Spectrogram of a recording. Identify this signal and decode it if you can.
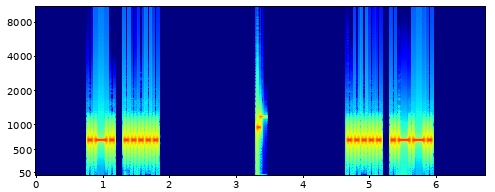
Morse code, heard as a keyed tone, about 22 wpm, 700 Hz. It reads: R 5 5 P
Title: Single-Letter Single-Number 22wpm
